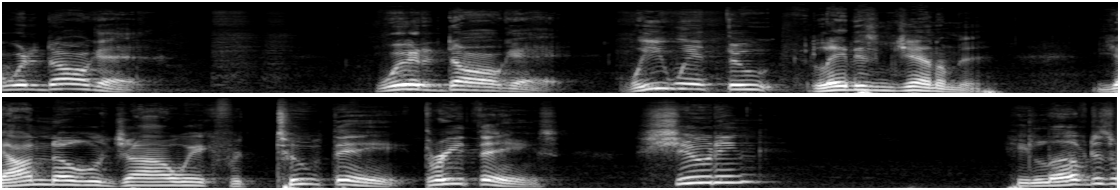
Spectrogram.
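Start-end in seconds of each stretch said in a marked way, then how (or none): 0.0-2.8 high, then louder, calling out; demanding outburst. Retold or imitated. At the movies with her bestie, loud demanding outburst. 8.7-9.4 high, bursting emphasis; excited. Real, not acted. To the viewers, listing his three things, high excited burst.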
